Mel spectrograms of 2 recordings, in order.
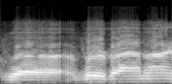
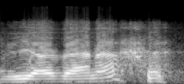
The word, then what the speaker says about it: Vrvana: The pronunciation we chose was Vrvana and not Vrvana.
